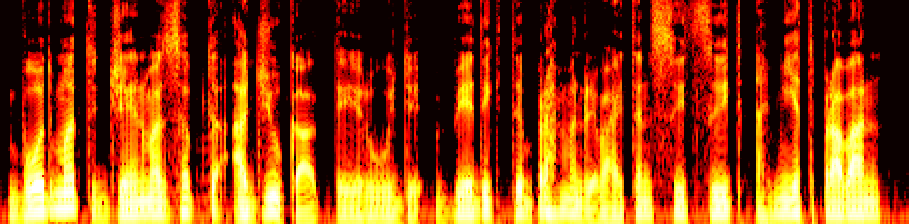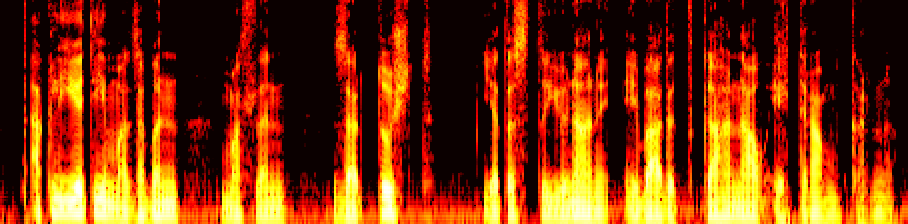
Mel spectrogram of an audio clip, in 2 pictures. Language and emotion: Kashmiri, neutral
